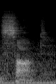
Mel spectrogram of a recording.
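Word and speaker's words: Saunt: Von Sant. S-A-U-N-T or S-A-N-T. Okay, so it's just pronounced like that.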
